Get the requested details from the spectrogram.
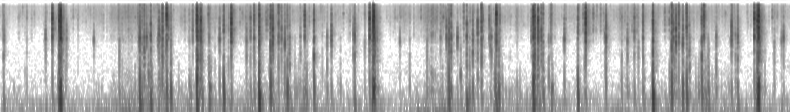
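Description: A folded, crinkled sheet of brown kraft paper is held in both hands and squeezed and crumpled with the fingertips. Sharp, broadband crackles and crisp tearing-like snaps come in irregular bursts, with quieter rustling between them and no lingering ring.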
